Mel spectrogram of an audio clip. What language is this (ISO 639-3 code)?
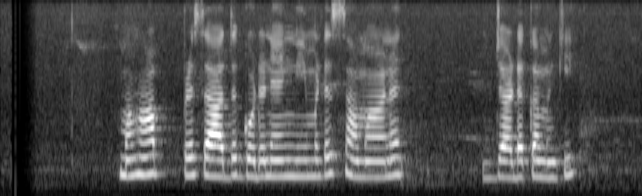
sin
